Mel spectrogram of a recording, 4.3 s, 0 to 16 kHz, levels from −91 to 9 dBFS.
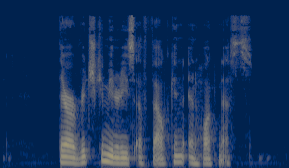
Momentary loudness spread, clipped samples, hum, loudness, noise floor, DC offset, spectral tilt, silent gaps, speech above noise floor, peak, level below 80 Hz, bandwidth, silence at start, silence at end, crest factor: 13 LU; under 0.1%; none; -35 LUFS; -84 dBFS; under 0.1%; -5 dB/octave; none; 49 dB; -16 dBFS; -68 dBFS; 11.5 kHz; 0.9 s; 0.6 s; 20 dB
